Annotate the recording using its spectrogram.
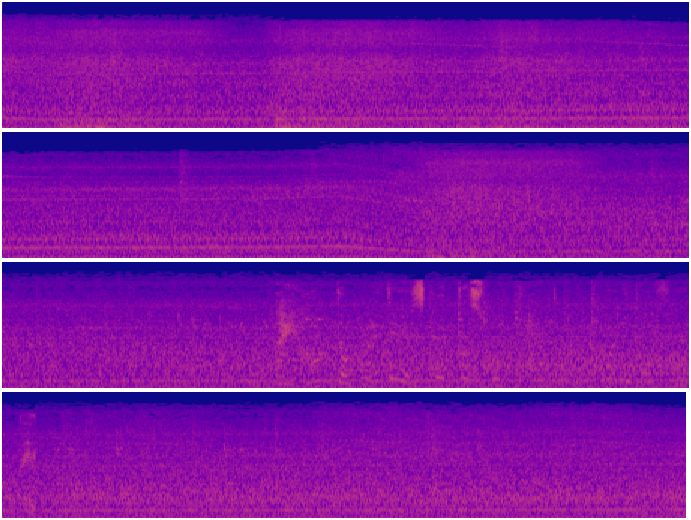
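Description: A bus engine drones steadily, its pitch rising slowly and then dropping as the gear changes.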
